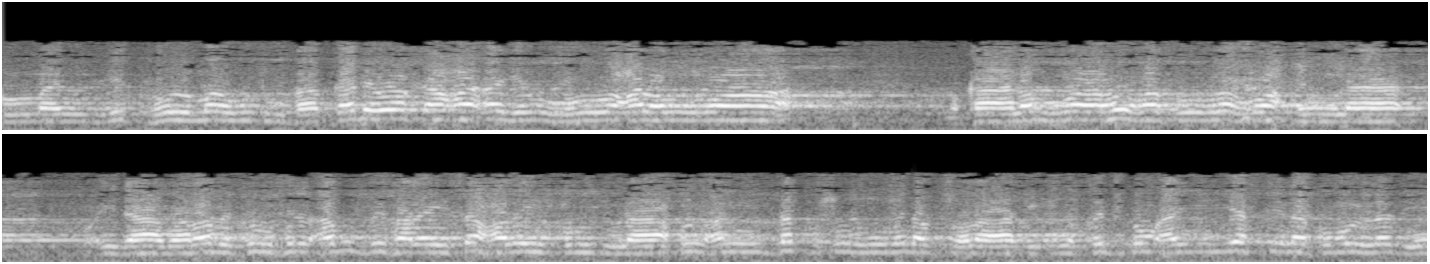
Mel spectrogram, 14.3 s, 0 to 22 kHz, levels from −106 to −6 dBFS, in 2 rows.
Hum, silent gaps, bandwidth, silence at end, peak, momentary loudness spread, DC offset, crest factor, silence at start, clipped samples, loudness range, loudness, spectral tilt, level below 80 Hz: none; none; 7.2 kHz; 0 s; -2 dBFS; 10 LU; 0.3%; 12 dB; 0 s; under 0.1%; 3 LU; -15 LUFS; -1.5 dB/octave; -54 dBFS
